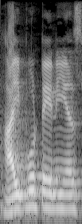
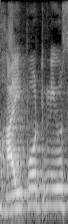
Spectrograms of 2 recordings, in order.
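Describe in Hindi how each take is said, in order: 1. यह शब्द छोटी 'nee-us' ध्वनि से खत्म होता है। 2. यह शब्द लंबी 'nyoos' ध्वनि से खत्म होता है। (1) "हाइपोटेनियस भी बोल सकते हो" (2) "कुछ लोग इसको हाइपोटेन्यूस भी प्रोनाउंसिएशन करते हैं"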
